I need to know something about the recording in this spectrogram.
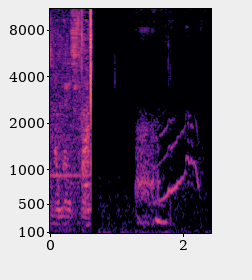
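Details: Cat indoors after belly rubbing gives a single drawn-out meow that rises and then falls, following a burst of a woman's voice and a sharp cut.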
